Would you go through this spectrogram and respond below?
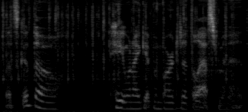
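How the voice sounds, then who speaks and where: Woman acting a soft, creaky-voiced tomboy office admin. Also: on the low side, normal speed, a little hiss or hum. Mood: casual, businesslike. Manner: casual, teasing, reassuring. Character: tomboy werewolf office admin woman, laid-back, gruffly caring. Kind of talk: ASMR roleplay, soft casual office chat. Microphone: close binaural microphone.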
